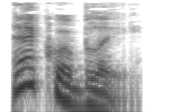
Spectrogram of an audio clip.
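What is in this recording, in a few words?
"equably", British English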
